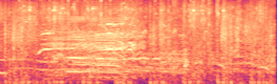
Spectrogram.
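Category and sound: animal, horses galloping and neighing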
